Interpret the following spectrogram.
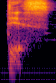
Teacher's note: dropping the TH or swapping it out for a T or a D. Take a word like this, you may hear dis.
